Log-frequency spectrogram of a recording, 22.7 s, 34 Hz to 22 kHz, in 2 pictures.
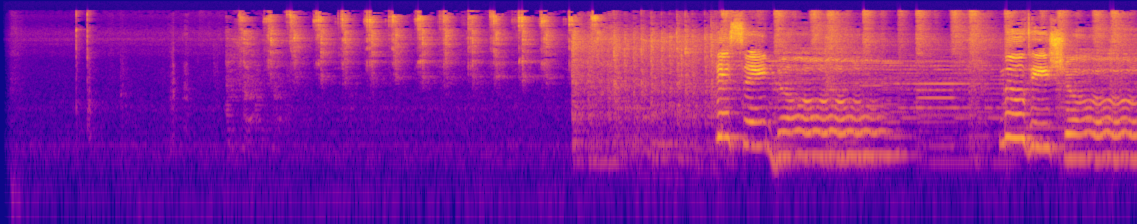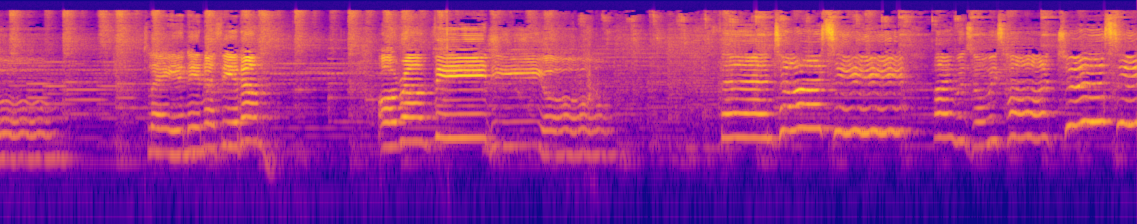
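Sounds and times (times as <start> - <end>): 
melody with soprano voice: 7.2 - 9.2, 10.0 - 17.8, 18.5 - 22.7.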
